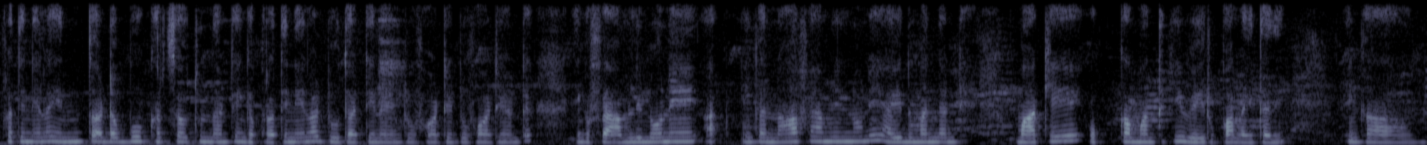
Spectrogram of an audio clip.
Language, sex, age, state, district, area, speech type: Telugu, female, 30-45, Telangana, Vikarabad, rural, spontaneous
